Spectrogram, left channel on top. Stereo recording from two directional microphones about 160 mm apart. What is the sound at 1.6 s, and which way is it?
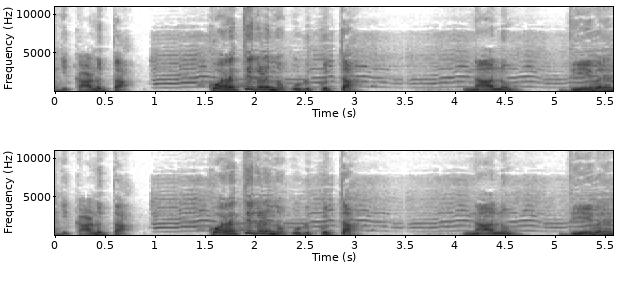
Speech, 40° left (ahead or behind).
